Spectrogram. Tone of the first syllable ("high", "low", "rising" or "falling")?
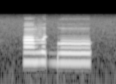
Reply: low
